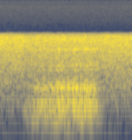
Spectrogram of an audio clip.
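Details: Colline the dog snores, a single rough, throaty inhalation of roughly one second that resembles a growling stomach, surrounded by quiet room hiss.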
